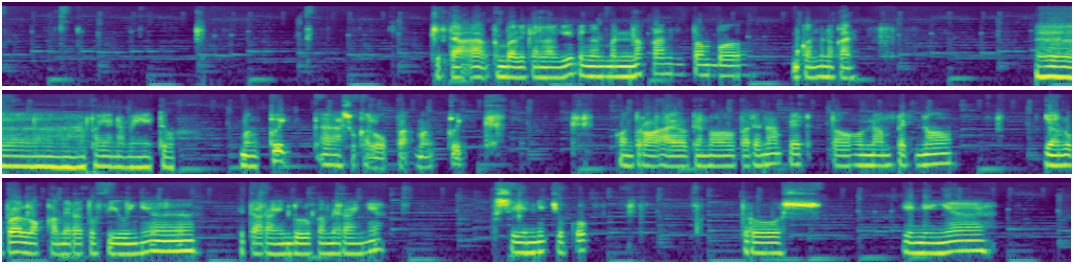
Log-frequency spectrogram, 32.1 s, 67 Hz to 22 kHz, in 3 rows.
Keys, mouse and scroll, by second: 1.6 middle click, 1.6-2.3 alt+drag, 2.3 middle drag, 4.8-5.5 alt+shift+drag, 13.8-15.0 shift+drag, 16.6 ctrl+alt+KP_0, 17.5 q, 19.1 q, 21.1-21.8 alt+drag, 22.2-23.3 shift+drag, 24.1-24.7 alt+drag, 24.9-25.9 alt+shift+drag, 26.0-26.6 alt+drag, 30.9 click.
